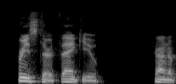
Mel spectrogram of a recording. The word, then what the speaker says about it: Priester: It's Priester. Priester. Thank you. Trying to pronounce his name.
